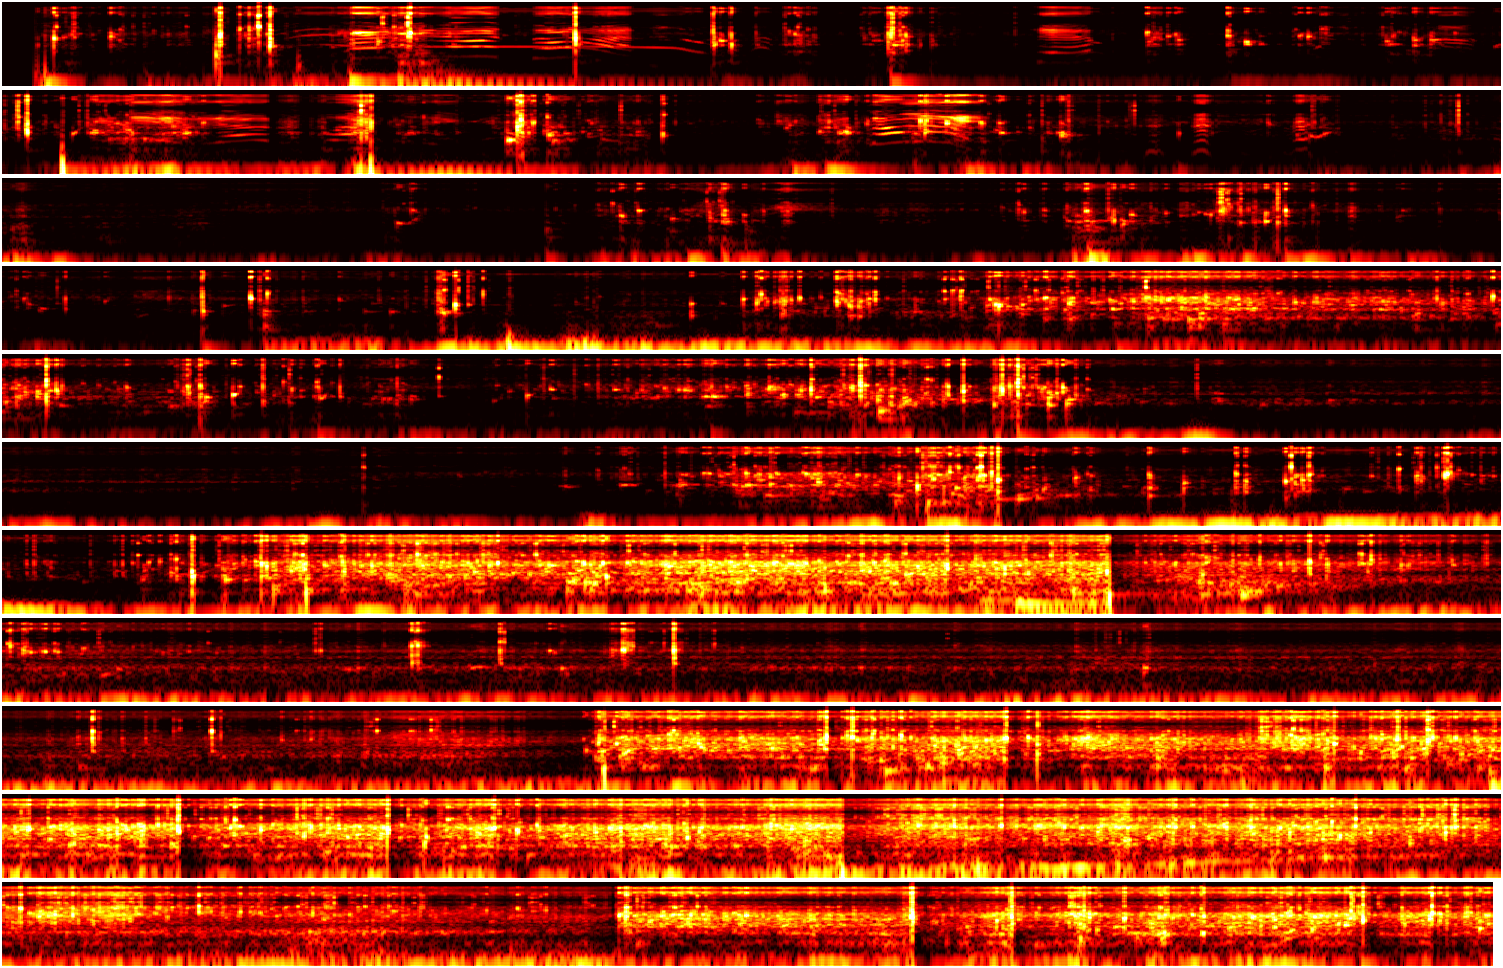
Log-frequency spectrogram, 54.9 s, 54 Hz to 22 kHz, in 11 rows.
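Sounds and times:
water rushing and bubbling: 0:00.1 - 0:54.9
low rumble: 0:23.4 - 0:44.2, 0:44.9 - 0:54.4.

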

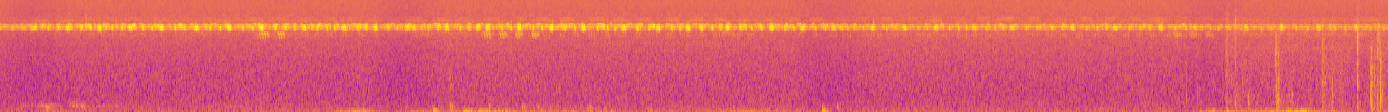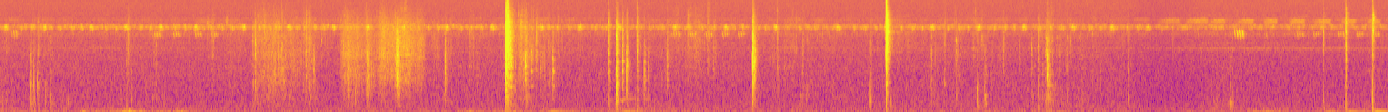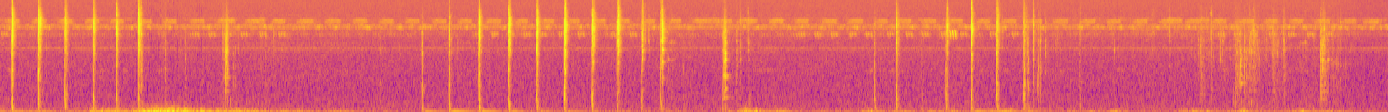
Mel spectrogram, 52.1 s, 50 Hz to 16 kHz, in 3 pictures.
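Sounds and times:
insects chirping: 0:00.0 - 0:52.0
machete chopping dry wood: 0:23.7 - 0:24.4, 0:33.9 - 0:36.6, 0:40.0 - 0:43.2, 0:45.6 - 0:47.8.

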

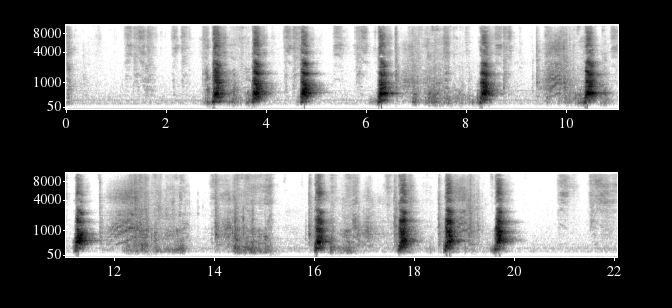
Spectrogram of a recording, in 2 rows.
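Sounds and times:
dog barking: 0:02.8 - 0:05.2, 0:06.2 - 0:06.6, 0:08.2 - 0:08.7, 0:10.3 - 0:11.7, 0:16.0 - 0:16.4, 0:17.6 - 0:19.0, 0:19.6 - 0:20.2.

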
